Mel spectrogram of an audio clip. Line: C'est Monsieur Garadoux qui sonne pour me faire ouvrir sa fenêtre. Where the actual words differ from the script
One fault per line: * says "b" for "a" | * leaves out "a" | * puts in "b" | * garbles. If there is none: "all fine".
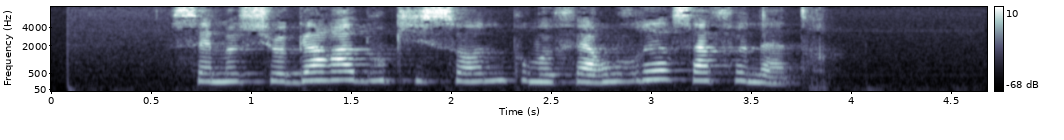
all fine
